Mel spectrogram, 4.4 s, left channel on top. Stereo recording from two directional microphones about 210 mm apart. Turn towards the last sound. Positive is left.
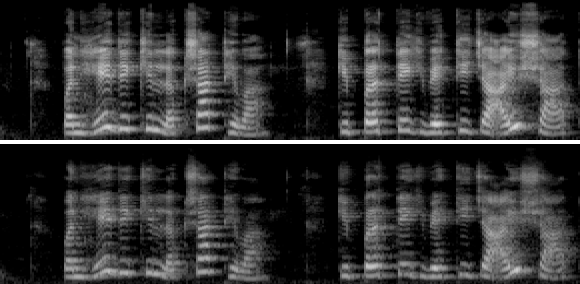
turn(degrees=35)  # may be behind; listen again after turning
